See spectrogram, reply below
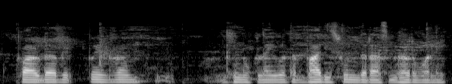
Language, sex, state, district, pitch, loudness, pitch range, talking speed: Halbi, male, Chhattisgarh, Bastar, 110 Hz, -19 LUFS, 105-110 Hz, 135 wpm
